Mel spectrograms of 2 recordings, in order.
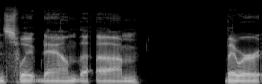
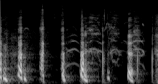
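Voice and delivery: high laugh; 6 dB quieter than usual. Real, not acted. Crows hunting you joke.

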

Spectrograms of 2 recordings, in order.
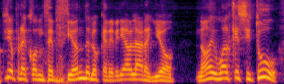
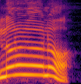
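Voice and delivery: higher-pitched rapid-fire mock objection; retold insistent correction; 10 semitones higher than usual. Organisers mixing up the two casters, mock insistent correction. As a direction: imitate organisers hurriedly setting it straight.

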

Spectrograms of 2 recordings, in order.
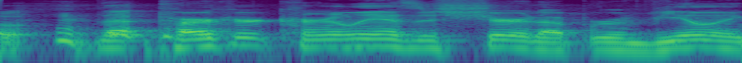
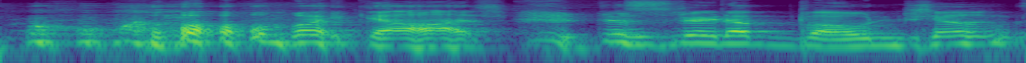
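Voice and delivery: higher, laughing disbelief; 6 semitones higher, 4 dB louder, much slower than usual. Real, not acted. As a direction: laugh out the words slowly. Laughing at calcium on cereal.

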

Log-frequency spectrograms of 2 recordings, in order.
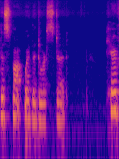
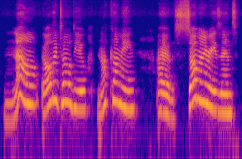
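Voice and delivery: higher, louder arguing; exasperated refusal; 5 semitones higher, 5 dB louder than usual. Acted. Refusing the voice that keeps saying come, exasperated. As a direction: push back insistently. Argues with the creature.

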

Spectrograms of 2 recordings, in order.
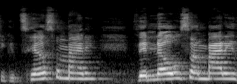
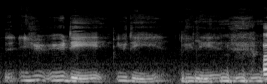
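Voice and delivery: dry murmur; 7 semitones lower, 7 dB quieter, much slower than usual. Real, not acted. Dry agreement.

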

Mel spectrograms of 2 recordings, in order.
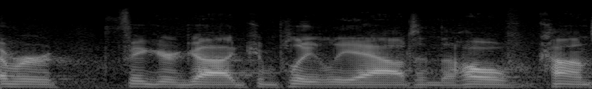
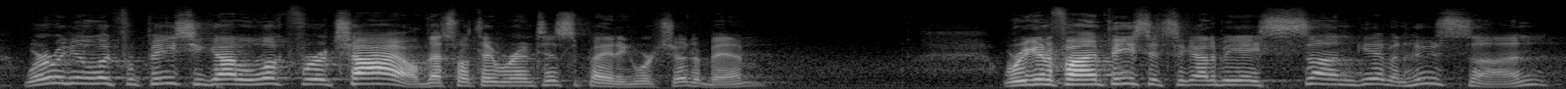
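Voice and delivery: much higher and louder rhetorical questions; fervent preaching; 9 semitones higher, 10 dB louder than usual. Acted. Preacher pressing the congregation, fervent and loud. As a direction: drive the questions home.

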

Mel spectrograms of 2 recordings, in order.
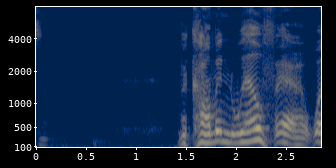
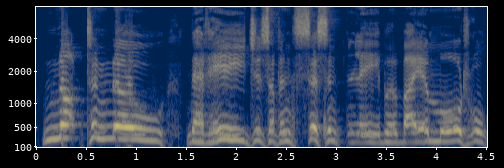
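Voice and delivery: high, loud ghostly lament; anguished cry; 13 semitones higher, 10 dB louder than usual. Acted. Phantom bewails its misused life to Scrooge, crying out. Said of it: "cried the phantom".

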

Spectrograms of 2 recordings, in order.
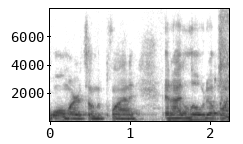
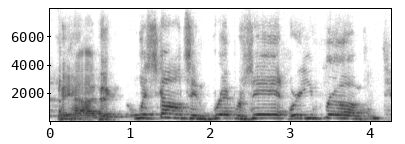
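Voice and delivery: mock Vegas patriots; 9 semitones higher than usual. Voicing Vegas locals cheering.

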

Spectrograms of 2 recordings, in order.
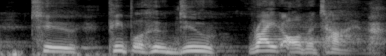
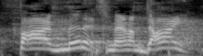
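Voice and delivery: hammed-up impatience, higher and louder; mock exasperation; 6 semitones higher, 5 dB louder than usual. Impatient person complaining about a short wait, hammed-up. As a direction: whine like waiting is torture.

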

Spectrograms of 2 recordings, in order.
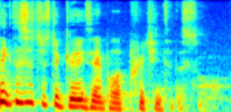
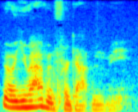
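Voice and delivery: quiet reassurance; 5 dB quieter than usual. Retold or imitated. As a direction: gently remind yourself. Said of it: "I remind myself".

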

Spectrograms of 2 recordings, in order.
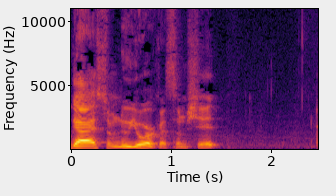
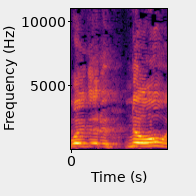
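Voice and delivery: sudden high, loud protest; loud retort; 10 semitones higher, 5 dB louder than usual. Retold or imitated. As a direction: fire it back loud and high.

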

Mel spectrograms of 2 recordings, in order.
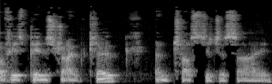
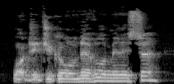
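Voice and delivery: high eager question; higher, louder excited ask; 6 semitones higher, 4 dB louder, faster than usual. Acted. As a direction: lean in, thrilled to know. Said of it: "he said excitedly".

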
